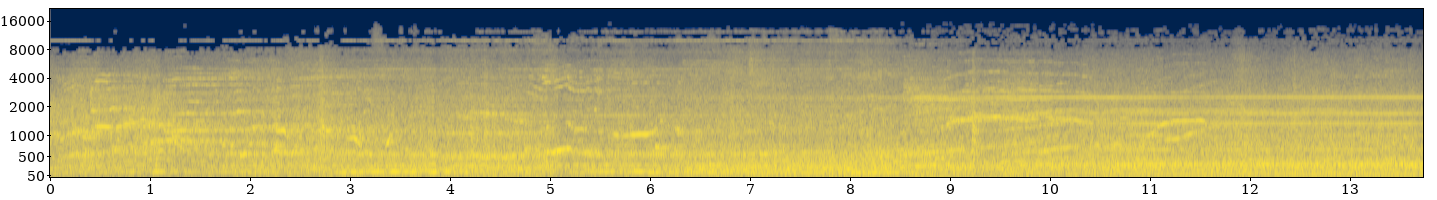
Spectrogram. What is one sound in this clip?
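A roller coaster train rumbles and clatters along its track.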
